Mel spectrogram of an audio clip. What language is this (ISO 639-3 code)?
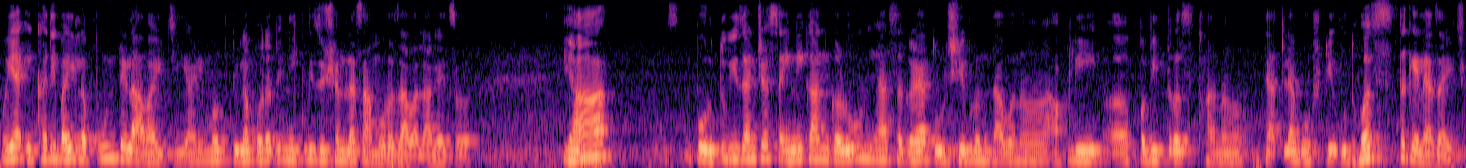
mar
